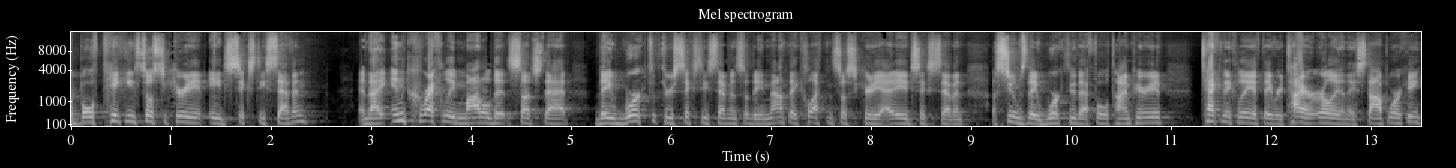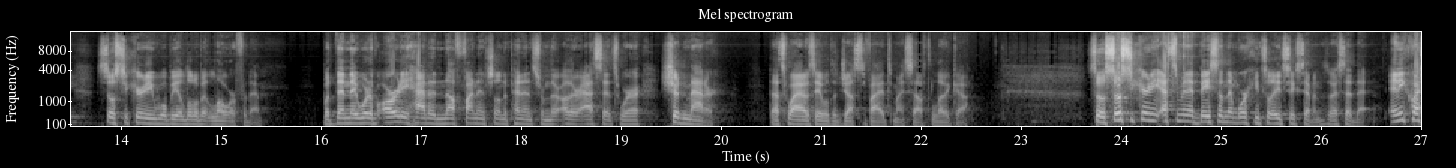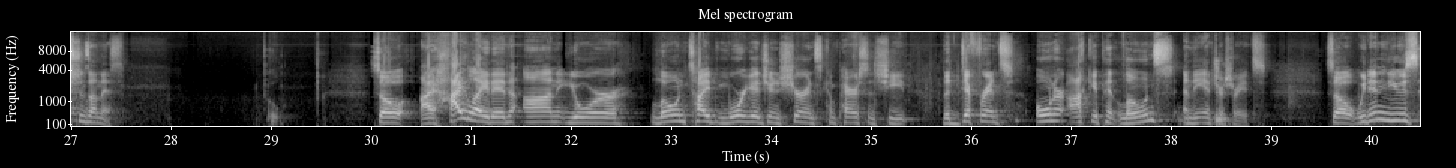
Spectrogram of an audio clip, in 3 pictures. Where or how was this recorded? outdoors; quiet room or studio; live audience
live audience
